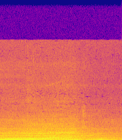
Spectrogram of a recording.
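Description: A car engine nearby: a low rumble with a faint rising whine as it accelerates, fading toward the end, heard from inside a car.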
